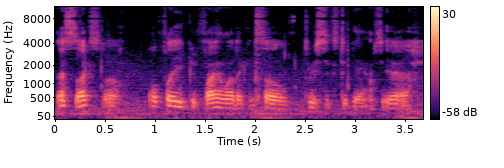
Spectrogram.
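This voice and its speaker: Man, gravelly, mellow, chatty game streamer. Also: on the low side, fairly quick. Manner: chatty, joking, talks to chat and characters. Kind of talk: casual gameplay commentary. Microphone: headset or desk mic.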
